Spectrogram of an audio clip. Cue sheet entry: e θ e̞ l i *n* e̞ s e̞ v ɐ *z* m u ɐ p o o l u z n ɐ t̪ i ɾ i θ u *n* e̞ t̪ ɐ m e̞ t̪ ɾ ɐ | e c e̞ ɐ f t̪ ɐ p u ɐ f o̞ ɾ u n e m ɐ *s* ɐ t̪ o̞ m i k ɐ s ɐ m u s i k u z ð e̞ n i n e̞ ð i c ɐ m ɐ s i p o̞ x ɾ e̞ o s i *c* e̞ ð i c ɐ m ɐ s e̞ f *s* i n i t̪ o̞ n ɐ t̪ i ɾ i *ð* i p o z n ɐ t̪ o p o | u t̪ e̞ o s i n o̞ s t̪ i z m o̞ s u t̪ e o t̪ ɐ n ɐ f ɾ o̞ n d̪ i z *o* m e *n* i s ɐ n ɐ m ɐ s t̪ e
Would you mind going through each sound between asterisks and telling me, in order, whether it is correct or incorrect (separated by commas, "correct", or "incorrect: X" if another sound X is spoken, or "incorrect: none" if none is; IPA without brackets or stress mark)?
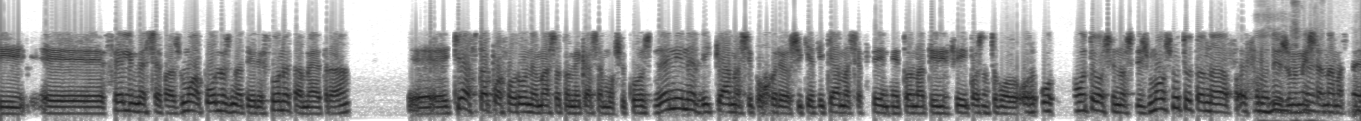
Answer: incorrect: m, correct, correct, correct, correct, incorrect: θ, incorrect: θ, incorrect: u, incorrect: m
